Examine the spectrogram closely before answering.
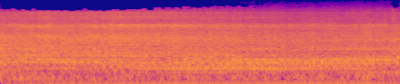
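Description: Departing XPT diesel passenger train rolling past close by, its carriages clattering on the rails, then its rear power car going by with its engine running under power. A loud, steady drone with a low engine hum that firms up about halfway through.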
